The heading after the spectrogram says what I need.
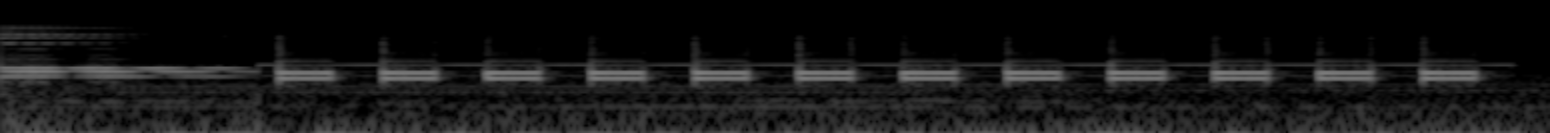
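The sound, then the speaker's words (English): Telephone ringing with an electronic tone: a brief higher tone first, then a long, steady series of short, evenly spaced two-tone beeps, fairly faint. “phone call.”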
